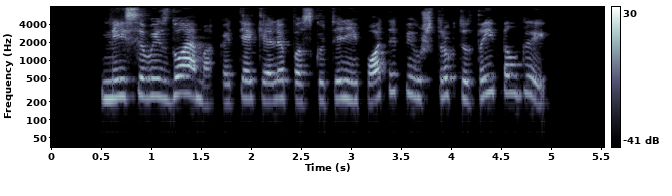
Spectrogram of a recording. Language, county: Lithuanian, Vilnius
